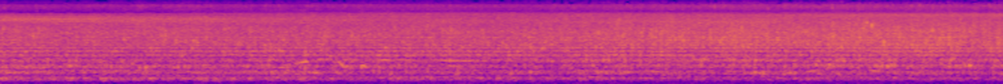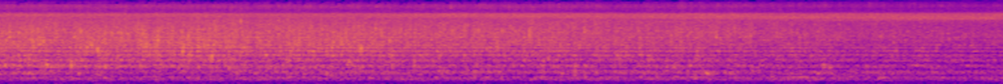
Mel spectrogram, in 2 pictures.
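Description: Steady rush of running water, fading a little toward the end.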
